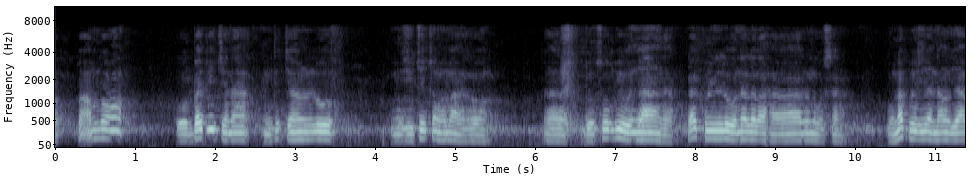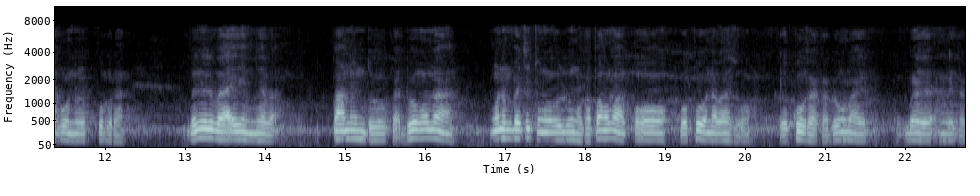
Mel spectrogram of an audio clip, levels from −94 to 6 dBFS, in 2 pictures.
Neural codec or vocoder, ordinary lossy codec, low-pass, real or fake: codec, 16 kHz, 4 kbps, FunCodec, trained on Chinese and English, 50 frames a second; AAC, 48 kbps; 7.2 kHz; fake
